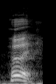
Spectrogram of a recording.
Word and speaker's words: Houde: Her name is Amy Hood. Hood. It doesn't look like it sounds, but that's how it is.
